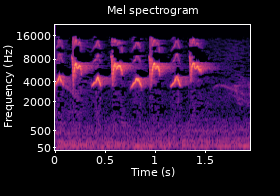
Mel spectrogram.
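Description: A Cinereous Tit sings a bright, high two-note phrase, wi-chit, five times in quick succession about three times a second, then stops against a quiet background.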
